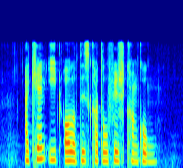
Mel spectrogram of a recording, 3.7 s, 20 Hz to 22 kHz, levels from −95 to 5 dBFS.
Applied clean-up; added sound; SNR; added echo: none; none; none; none.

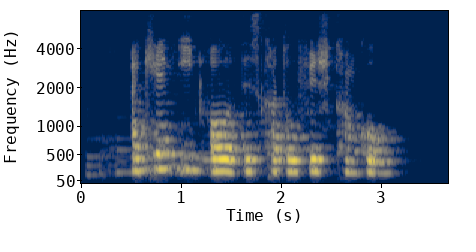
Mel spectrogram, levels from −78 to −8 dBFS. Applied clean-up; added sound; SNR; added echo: classical method WPE with log-MMSE.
